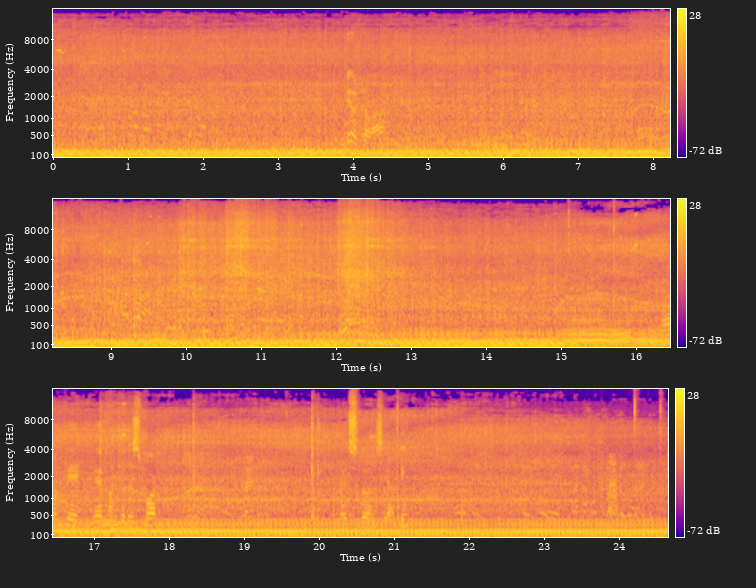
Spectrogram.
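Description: A motorcycle engine idles close by with a steady low rumble.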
